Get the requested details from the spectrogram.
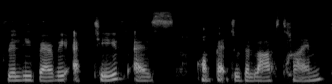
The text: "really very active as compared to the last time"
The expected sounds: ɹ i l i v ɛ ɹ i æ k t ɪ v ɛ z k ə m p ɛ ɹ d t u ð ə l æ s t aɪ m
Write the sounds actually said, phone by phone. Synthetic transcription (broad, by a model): ɹ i l i v ɛ ɹ i æ k t ɪ v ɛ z k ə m p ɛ t u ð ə l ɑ s t aɪ m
